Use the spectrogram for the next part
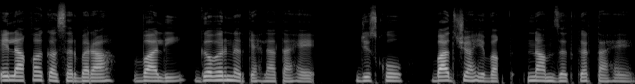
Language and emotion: Urdu, neutral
